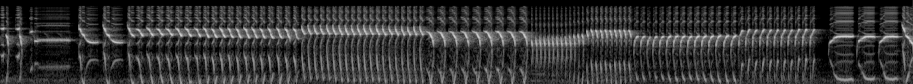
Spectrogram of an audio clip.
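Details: Bottle-green canary giving a tutor song for young and untrained canaries, loud and continuous, with rapid rolling trills, sweeping whistled slurs and sharp chips that shift pitch every second or two without a break.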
